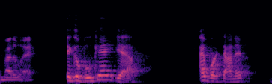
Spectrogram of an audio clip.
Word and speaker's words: Igwebuike: Nice job with the name pronunciation, by the way. Igwebuike, yeah, I worked on it.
